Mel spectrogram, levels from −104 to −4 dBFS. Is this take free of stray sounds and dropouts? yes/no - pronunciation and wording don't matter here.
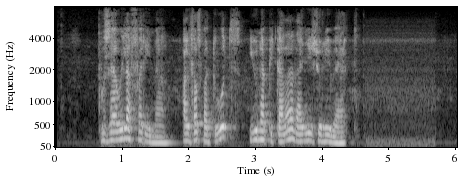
yes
